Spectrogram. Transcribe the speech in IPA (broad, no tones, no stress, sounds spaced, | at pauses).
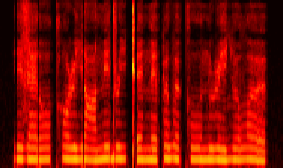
ɾ e z æ ɾ ɔ kʰ ɔ ɭ i ɾ ɑ n e d ɹ i kʼ ɛ n ɛ p œ w œ kʰ o n ʉ ɭ e ʎ ʉ lˠ œ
